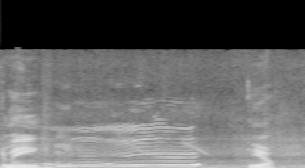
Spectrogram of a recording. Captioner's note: baby crying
